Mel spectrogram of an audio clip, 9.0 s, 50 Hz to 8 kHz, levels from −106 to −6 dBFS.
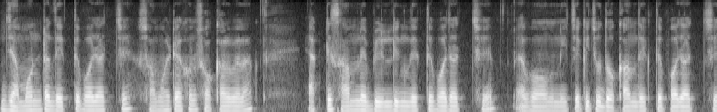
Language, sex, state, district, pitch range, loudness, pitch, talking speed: Bengali, male, West Bengal, Malda, 110-115 Hz, -18 LUFS, 110 Hz, 135 wpm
